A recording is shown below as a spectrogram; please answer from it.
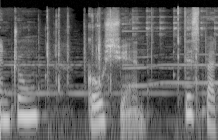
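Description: A few computer keyboard keystrokes as a short entry is typed, heard under narration and background music.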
